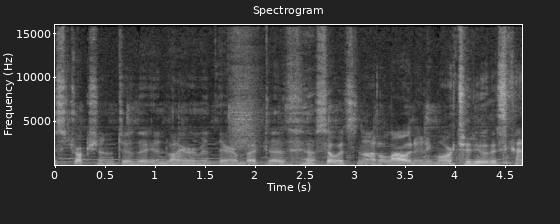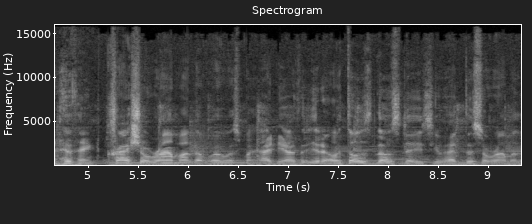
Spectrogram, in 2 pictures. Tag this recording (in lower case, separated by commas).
speech, music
